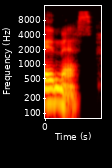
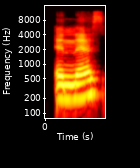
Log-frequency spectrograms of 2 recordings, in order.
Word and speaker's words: Enesse: Well, my real name is, but professionally I go by Enesse. Enesse is Enesse, but it's the phonetic pronunciation of my name or my initials.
